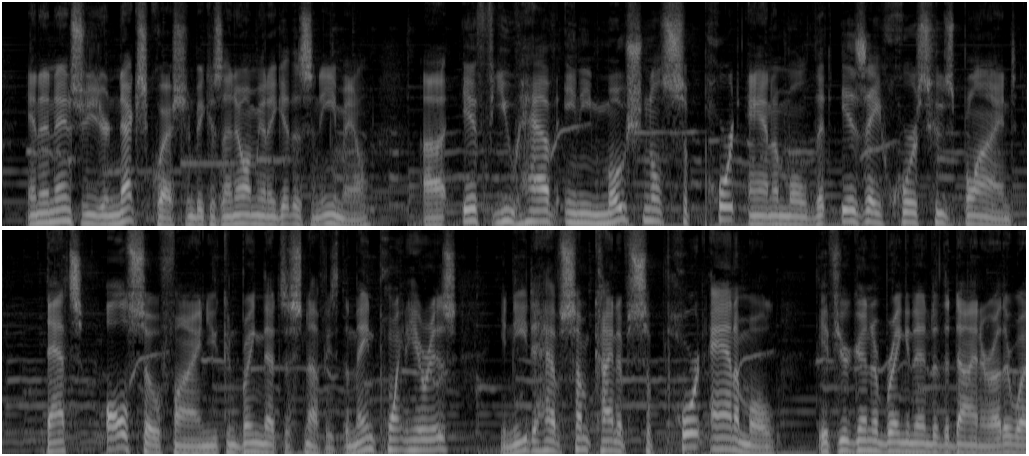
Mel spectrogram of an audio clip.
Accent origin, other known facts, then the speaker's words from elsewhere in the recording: Oklahoma, United States; I'm from Oklahoma, and I had never been to New England before.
